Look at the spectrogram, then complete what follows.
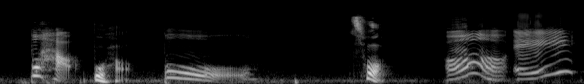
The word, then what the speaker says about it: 不错: 不. 错. Oh, eh? So actually, he went to the second one, which is a tone variation. It changes into the 2nd tone.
